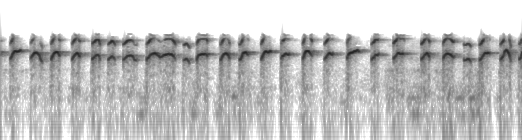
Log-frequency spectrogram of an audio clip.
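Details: Singing pet cockatiel, with evenly spaced, bright whistled notes rising and curling, repeated roughly four times a second in an unbroken stream.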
